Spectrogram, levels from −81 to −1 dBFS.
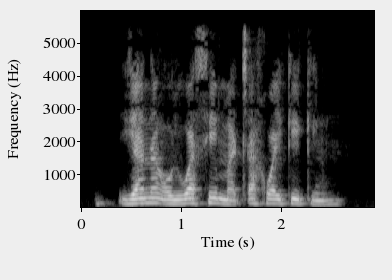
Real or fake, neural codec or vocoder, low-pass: real; none; 5.4 kHz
